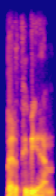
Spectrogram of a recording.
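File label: "percibian", Spanish; ortografia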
